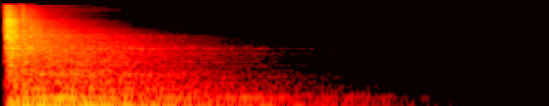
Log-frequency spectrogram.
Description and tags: Light switch turn on
I made this sound from a couple of other effects adding distortion and two different levels of echo and reverberation, then mixing the tracks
